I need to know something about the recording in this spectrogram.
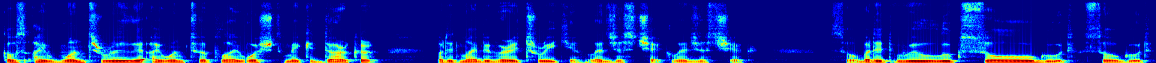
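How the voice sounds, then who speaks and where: A deep, gravelly man with a Ukrainian accent talks slowly and softly as he paints, thinking aloud in a halting way. His mellow voice drifts through a relaxed hobby stream. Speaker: miniature painting channel host. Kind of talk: casual live painting chat.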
